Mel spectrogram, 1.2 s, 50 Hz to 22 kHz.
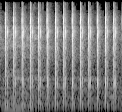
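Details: Radial shockwave therapy on a chiropractor's deltoid trigger point for shoulder pain, red tip, radial pulse mode. Rapid, evenly spaced sharp clicking pulses, about 12 per second, held right on the focal spot. Patient rates discomfort a little more than 6.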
